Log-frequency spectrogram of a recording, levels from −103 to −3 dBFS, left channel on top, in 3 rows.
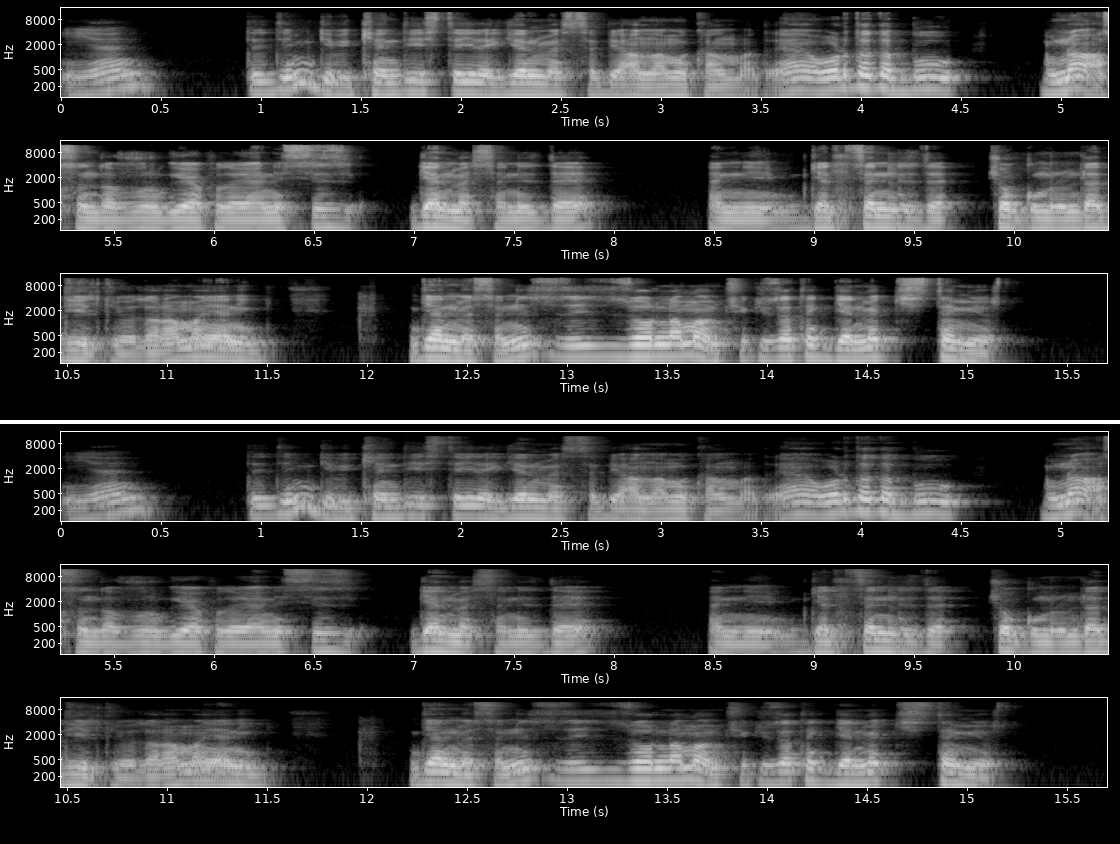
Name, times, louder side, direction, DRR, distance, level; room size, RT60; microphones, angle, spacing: voice 1, 0.0-0.5 0.9-4.5 4.9-7.9 8.5-11.5 12.2-15.2, left 3 dB, 65° left, 0.7 m, -31 dB
7.6 x 6.5 x 4.8 m
head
